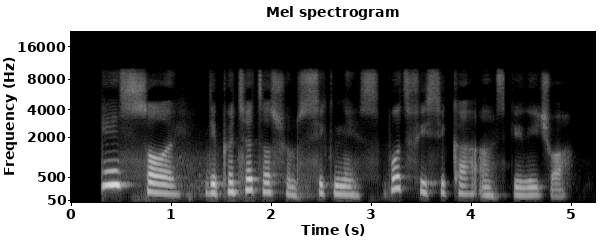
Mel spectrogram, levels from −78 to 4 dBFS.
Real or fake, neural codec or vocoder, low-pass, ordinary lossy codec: fake; codec, 24 kHz, 0.9 kbps, WavTokenizer, large speech release; 9.9 kHz; none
